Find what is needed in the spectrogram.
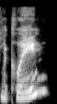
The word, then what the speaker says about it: McLean: Today we've got Josh McLean.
